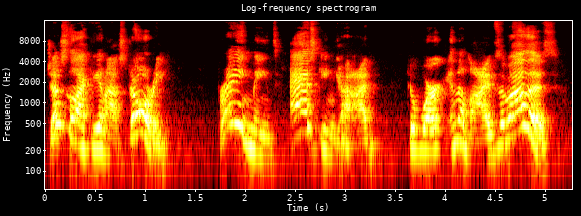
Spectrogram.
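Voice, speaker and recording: A woman's voice: fairly high pitch, huge pitch swings, a little slow, sharp tone, exaggerated voice. A woman voicing a cheerful, earnest young puppet kid who explains things simply on a children's show. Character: excitable young puppet kid named Tommy, cheerful teacher.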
